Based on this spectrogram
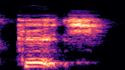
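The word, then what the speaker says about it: Khis: K-H-I-S, Kish. That's how they pronounce it. Not Kush, but Kish.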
